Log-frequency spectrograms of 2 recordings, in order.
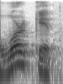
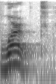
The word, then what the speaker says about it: worked: Algunos lo han pronunciado como worked, ¿verdad? Pero no, es worked. Como si tuviera una pequeña T, ¿sí? Como una T.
